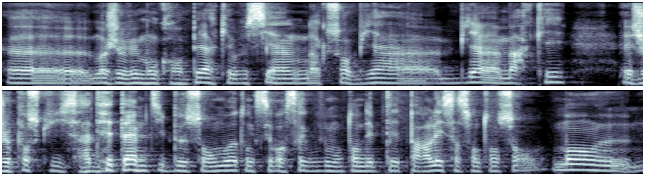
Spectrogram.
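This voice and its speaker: Man with a northern French accent, gravelly. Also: medium pitch, level tone, moderate pace, dark tone. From northern France. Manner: rambling, hesitant, many fillers and restarts. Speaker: YouTuber. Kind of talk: casual self-help monologue.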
